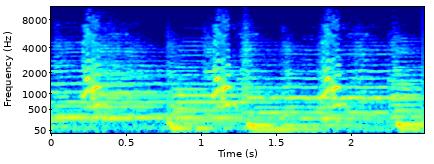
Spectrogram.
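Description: A domestic dog gives three short, sharp barks about a second apart over background music.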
